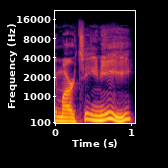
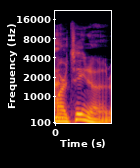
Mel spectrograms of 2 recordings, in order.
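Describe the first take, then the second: First: The name ends with an 'ee' vowel. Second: The name ends with an 'ah' vowel. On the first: The speaker calls it wrong. "But you wouldn't say Martini" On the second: The speaker calls it right. "That's how you would say it in Portuguese or French"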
